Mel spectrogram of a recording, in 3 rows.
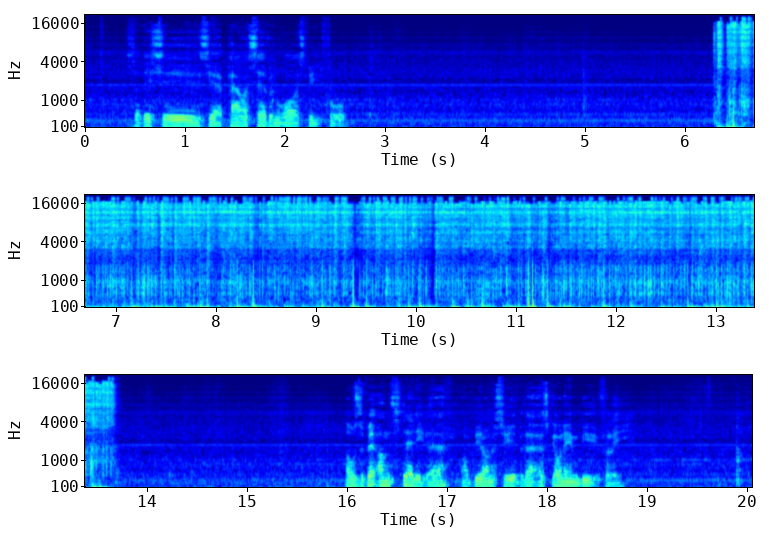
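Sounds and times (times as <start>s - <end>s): welding arc crackling: 6.3s - 13.8s.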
